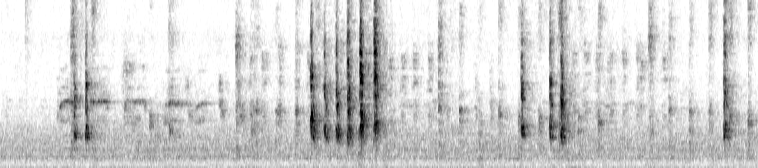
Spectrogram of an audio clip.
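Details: Tame house sparrow used to encourage wild-caught sparrows to sing, chirping in loose clusters of rough, buzzy notes, with a denser burst midway.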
